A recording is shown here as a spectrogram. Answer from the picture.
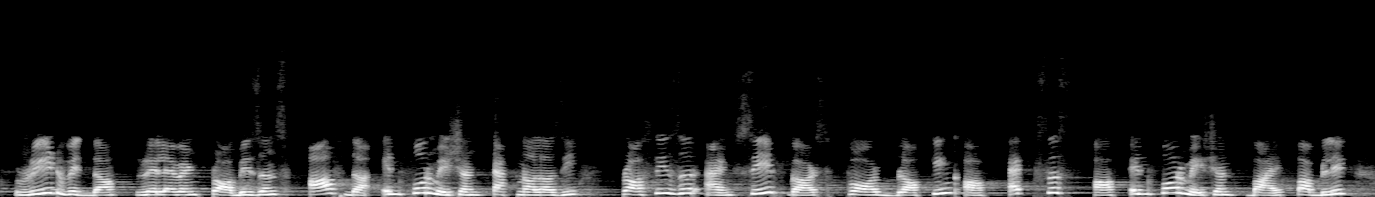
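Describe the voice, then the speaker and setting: With music in the background, the voice moves at a very slow pace, its pitch swinging very widely while its loudness stays very even. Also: woman, high pitch for a woman. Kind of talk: main passage dictation at 90 wpm, news-style text with spoken 'para'. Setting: exam hall dictation. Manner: slow, clear, steady pace.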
